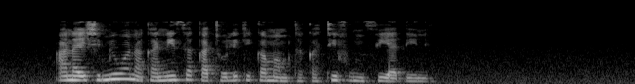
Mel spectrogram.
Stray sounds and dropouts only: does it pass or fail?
pass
